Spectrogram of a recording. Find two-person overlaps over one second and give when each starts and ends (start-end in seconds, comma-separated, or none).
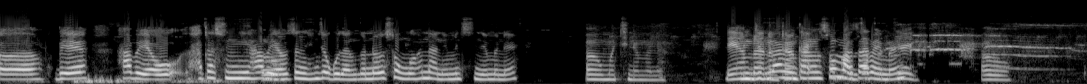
7.4-9.0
